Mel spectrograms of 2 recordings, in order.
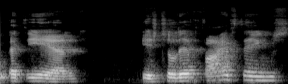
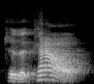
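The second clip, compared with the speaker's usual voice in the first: ordinary delivery, nothing marked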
